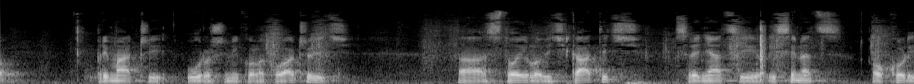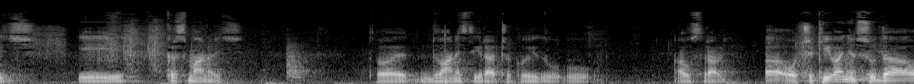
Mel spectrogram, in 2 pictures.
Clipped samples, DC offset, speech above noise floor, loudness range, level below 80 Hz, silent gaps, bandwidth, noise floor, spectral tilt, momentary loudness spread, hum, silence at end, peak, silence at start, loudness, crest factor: under 0.1%; under 0.1%; 28 dB; 4 LU; -38 dBFS; none; 13 kHz; -46 dBFS; -5.5 dB/octave; 17 LU; none; 0 s; 0 dBFS; 0 s; -20 LUFS; 20 dB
